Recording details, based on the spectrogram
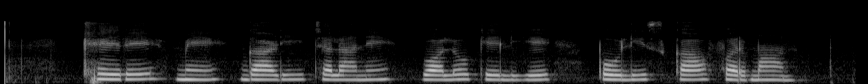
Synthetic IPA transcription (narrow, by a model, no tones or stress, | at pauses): kʰeːɾemẽ | ɡaːɽit͡ʃɐlaːne | ʋaːlõkelie | poːliːskafɐɾmaːn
